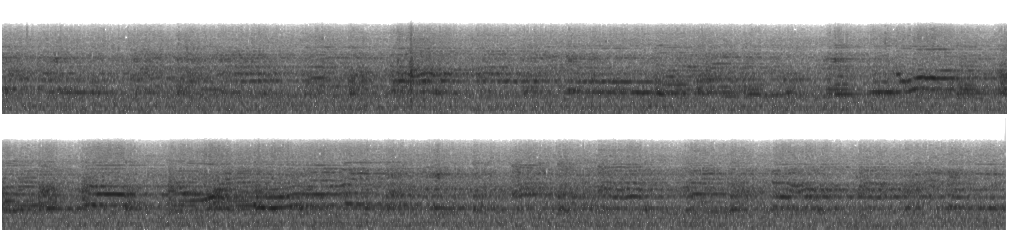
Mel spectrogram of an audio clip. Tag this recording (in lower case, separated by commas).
music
